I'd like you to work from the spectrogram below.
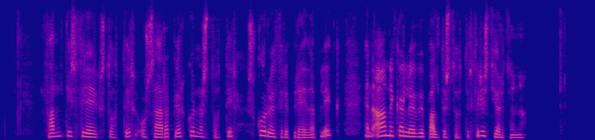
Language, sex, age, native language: Icelandic, female, 30-39, Icelandic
